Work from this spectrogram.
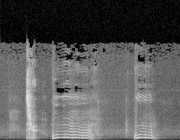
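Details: A half husky, half wolf mix gives short, steady, tuneful howls with the ball still in its mouth, pleading for it to be thrown again during fetch.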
